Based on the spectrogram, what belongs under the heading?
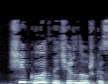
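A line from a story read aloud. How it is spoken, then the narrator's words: Laughing. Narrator (Russian): сказал он, смеясь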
